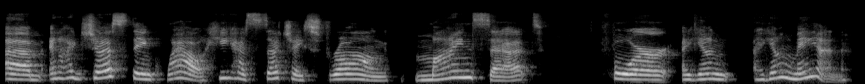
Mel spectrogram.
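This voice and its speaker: A woman's voice: on the high side, expressive, very slow. A woman hosting an interview podcast, speaking in an effusive, praising way. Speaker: podcast host.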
